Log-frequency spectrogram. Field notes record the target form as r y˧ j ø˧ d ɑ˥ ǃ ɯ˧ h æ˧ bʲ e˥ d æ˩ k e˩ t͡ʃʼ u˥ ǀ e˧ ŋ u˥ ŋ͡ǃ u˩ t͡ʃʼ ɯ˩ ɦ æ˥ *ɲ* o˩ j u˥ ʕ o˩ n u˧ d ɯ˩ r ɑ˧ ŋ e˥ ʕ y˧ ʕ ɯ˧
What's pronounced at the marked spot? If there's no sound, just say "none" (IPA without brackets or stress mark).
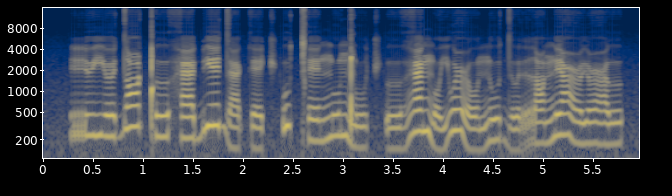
ŋ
